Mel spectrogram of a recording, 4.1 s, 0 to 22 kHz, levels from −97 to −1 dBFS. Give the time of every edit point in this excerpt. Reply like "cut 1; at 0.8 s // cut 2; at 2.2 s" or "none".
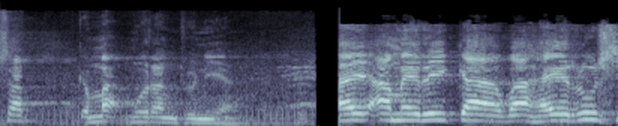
cut 1; at 2.1 s

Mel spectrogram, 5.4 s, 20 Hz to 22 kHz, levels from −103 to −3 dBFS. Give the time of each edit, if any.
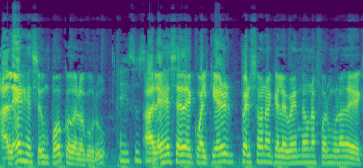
none

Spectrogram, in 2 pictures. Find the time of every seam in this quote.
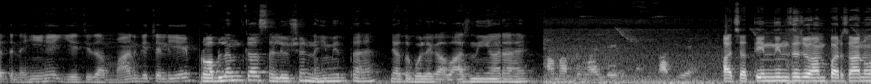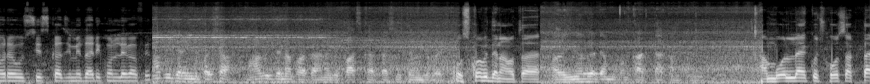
cut 1; at 2.0 s // cut 2; at 5.4 s // cut 3; at 10.2 s // cut 4; at 14.2 s

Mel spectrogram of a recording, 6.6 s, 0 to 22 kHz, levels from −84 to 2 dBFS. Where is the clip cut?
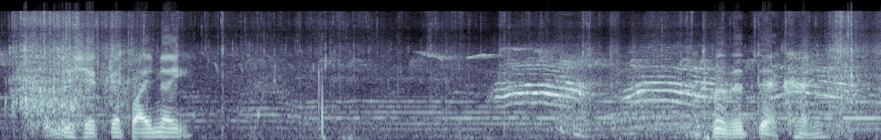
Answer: none

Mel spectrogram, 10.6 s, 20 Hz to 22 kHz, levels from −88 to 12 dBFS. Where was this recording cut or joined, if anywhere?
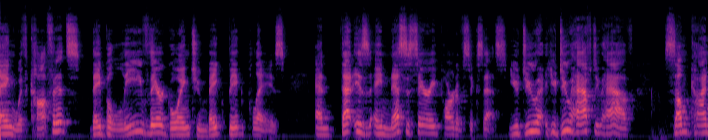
none

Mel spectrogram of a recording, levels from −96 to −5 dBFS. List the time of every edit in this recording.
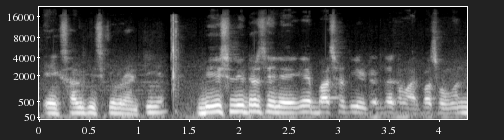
cut 1; at 1.4 s

